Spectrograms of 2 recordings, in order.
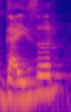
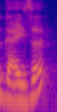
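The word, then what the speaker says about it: Geysir: You go forward is the famous geyser. In Icelandic it's just pronounced geyser.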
